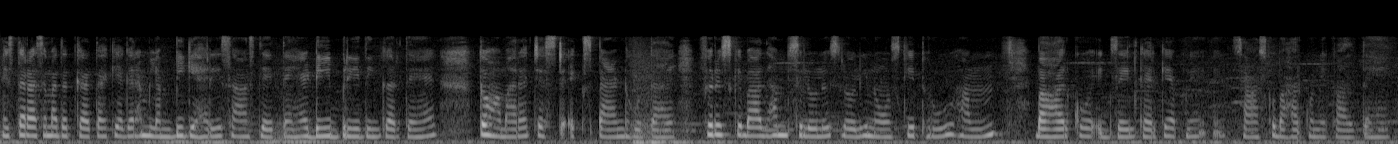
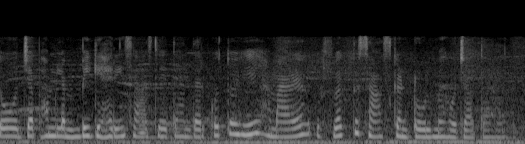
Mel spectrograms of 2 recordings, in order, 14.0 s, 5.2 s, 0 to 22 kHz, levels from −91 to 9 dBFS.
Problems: background sounds at intervals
